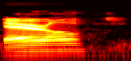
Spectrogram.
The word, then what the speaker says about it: Derell: __ ] my name my name derell but it's pronounced darl I don't even know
